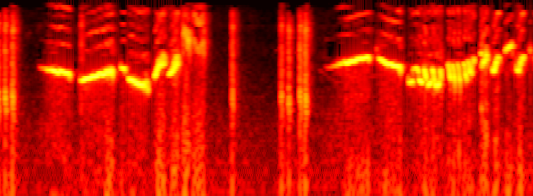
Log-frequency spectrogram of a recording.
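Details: White-rumped shama song: loud clear whistled phrases gliding around mid pitch, rising to higher notes, broken by sharp clicking bursts and short pauses.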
